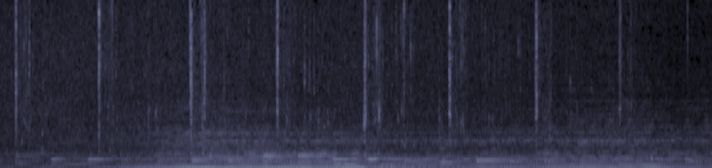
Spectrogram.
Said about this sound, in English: I could only wave at my mother as he carried us through the low tide to the ship, his boots splashing through the murky water.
